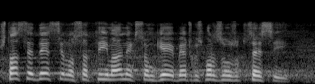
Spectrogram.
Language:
Serbian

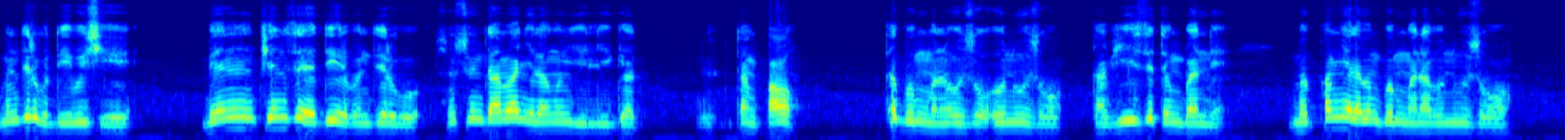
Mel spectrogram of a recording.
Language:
Dagbani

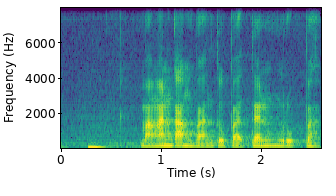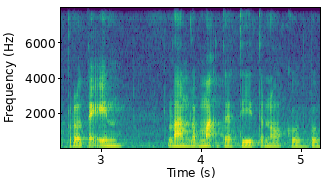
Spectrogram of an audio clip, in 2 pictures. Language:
Javanese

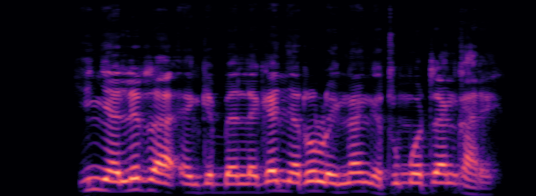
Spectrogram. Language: Masai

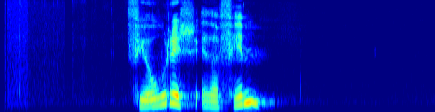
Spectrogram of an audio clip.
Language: Icelandic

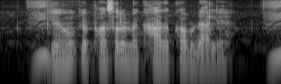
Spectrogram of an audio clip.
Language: Bhojpuri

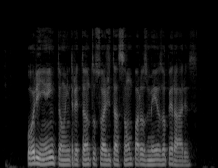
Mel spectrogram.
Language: Portuguese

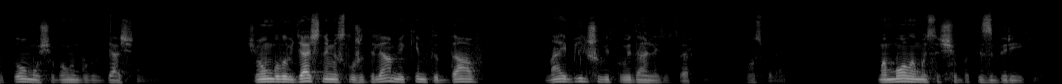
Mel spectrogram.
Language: Ukrainian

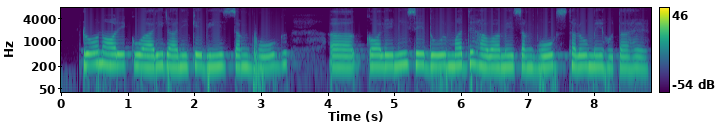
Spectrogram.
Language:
Hindi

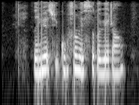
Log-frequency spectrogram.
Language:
Chinese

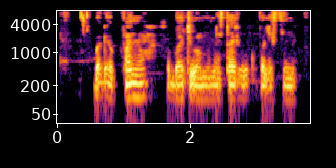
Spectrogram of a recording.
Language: Swahili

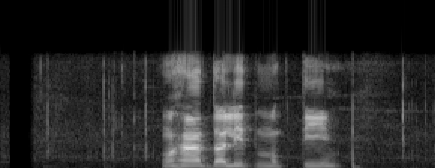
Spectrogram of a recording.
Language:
Nepali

